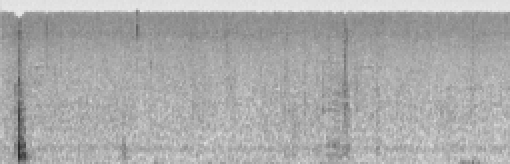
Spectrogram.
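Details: Swarm of honey bees during capture, with a new queen and the green-marked original queen nearby: an even, continuous low buzzing drone, opened by a sharp click and with a soft thump near the end.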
